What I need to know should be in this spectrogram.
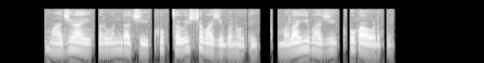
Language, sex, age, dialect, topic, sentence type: Marathi, male, 25-30, Northern Konkan, agriculture, statement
